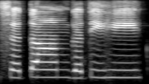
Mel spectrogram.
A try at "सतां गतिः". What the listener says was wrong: Satam gatihi, it becomes satang gatihi. Kakagaganga. Satang gatihi. Yajna ijjo mahejyascha kratus satran satang gatihi.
